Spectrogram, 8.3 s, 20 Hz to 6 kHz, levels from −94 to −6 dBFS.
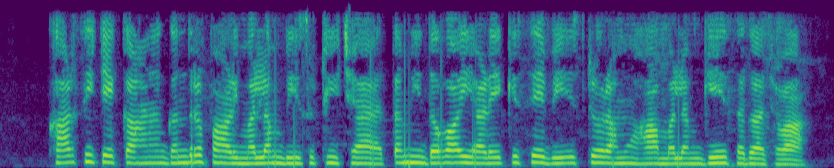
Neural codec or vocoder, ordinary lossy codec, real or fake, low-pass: vocoder, 44.1 kHz, 128 mel bands every 256 samples, BigVGAN v2; AAC, 48 kbps; fake; 5.4 kHz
